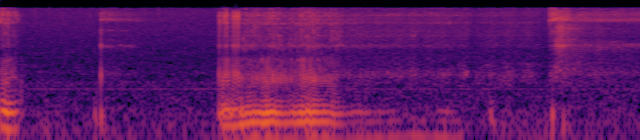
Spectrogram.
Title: Tilly snoring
